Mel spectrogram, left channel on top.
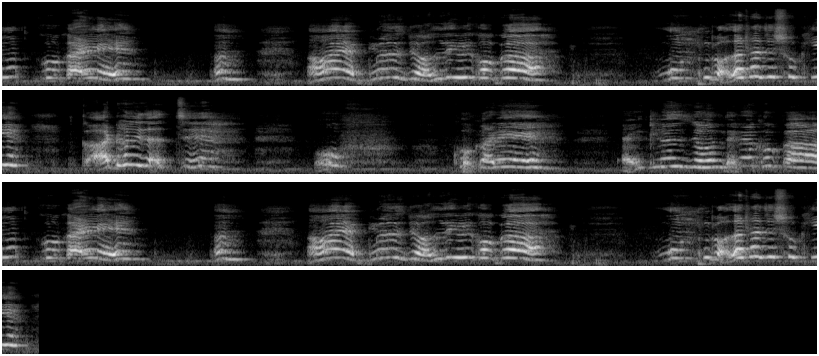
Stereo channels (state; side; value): drops out; right; at 8.6 s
